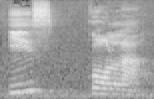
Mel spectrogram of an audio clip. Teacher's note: fonema i não é a palavra escrita é escola com e na pronúncia geralmente a gente diz iscola com i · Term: neutralização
